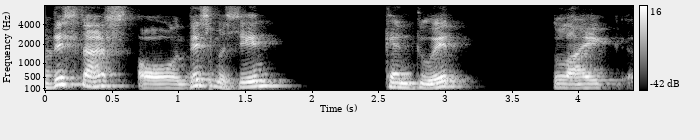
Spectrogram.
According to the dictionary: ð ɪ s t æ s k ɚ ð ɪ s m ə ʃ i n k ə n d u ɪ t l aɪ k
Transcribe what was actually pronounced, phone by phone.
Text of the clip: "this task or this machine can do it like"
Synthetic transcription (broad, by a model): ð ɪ s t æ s ɚ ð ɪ s m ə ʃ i n k ə n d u ɪ t l aɪ k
